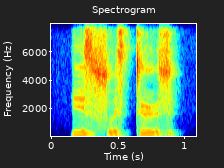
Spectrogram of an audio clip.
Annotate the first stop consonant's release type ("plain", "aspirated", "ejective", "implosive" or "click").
plain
